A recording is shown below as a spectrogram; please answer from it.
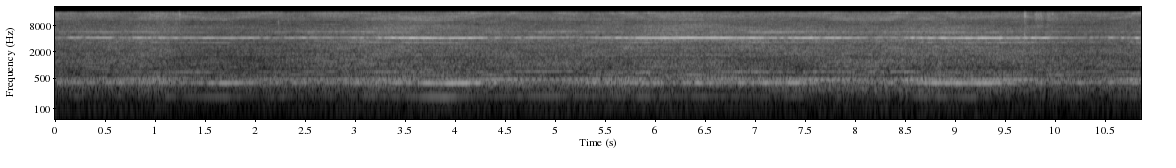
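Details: Repaired upright vacuum from a Hoover/Bissell batch with a short 18–20 ft cord: steady high whirring motor, constant tone, no rattles or scraping; the motor runs smoothly, though its brush-roll housing is warped and rubbing the brush roll.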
